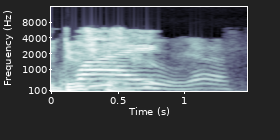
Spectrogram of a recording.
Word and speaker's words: Dushku: Did you get goofed on for your name, douche? Because the word douche is in your name? It's actually Dush like push. Yeah, but nobody knows that. Everyone says Eliza Dushku.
